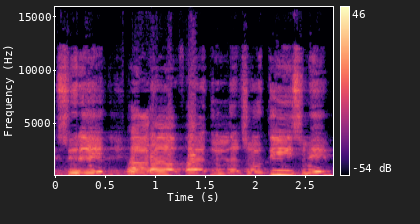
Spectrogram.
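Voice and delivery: usual speaking voice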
